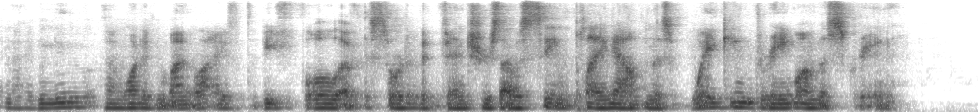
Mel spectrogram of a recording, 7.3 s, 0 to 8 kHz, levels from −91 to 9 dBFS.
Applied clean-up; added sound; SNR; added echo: neural mask model DeepFilterNet 3.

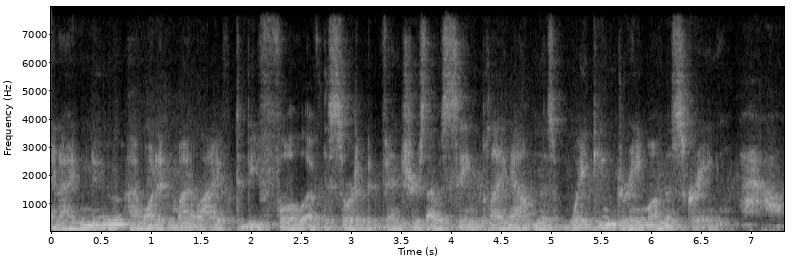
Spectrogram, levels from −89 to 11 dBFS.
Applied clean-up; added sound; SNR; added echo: neural separator model SepFormer DNS4.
